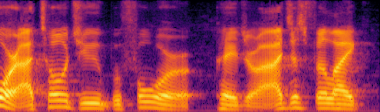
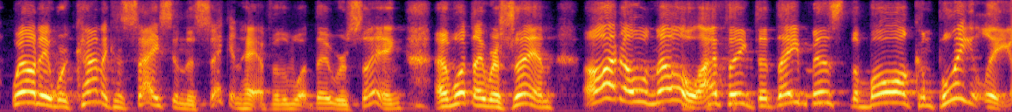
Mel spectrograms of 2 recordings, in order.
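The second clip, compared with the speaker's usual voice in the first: mocking pundits; 8 semitones higher than usual. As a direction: parody the TV commentators, rising high. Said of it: "people were trying to say".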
